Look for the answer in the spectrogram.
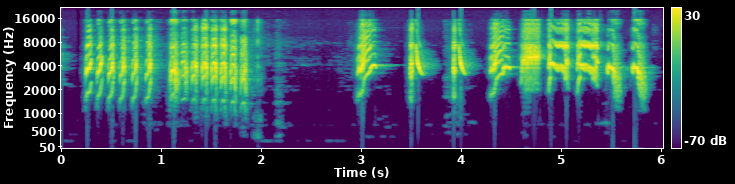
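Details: Varied song of a long-tailed shrike from Madura: a rapid string of scratchy chips, a pause, then sharp whistled slurs and harsh buzzy notes in an irregular sequence.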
